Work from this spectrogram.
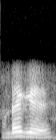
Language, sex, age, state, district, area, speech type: Santali, female, 30-45, Jharkhand, East Singhbhum, rural, conversation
